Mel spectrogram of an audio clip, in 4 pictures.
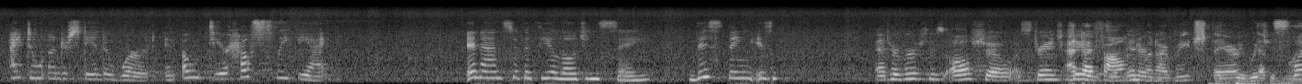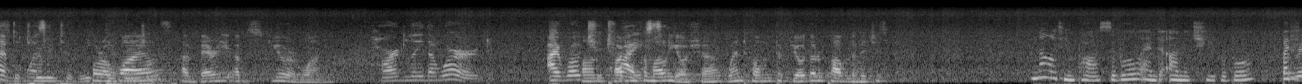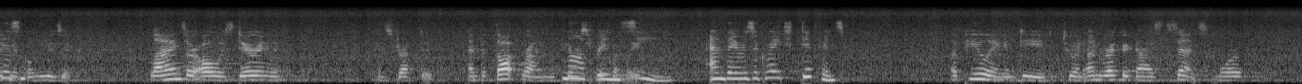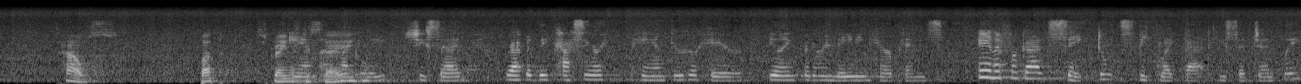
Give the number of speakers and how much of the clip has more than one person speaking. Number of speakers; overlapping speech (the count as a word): six, about 12%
